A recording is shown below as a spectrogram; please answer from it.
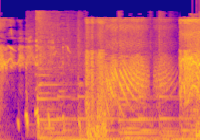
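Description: Background music with edited-in comic sound effects: a sudden crash-like hit at the start, then music with warbling, sweeping glides near the middle and the end.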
